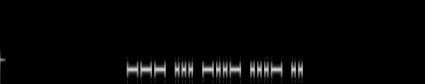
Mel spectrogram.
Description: Morse code, heard as a keyed tone, about 36 wpm, 690 Hz. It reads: OSXVI
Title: Code Groups - 5 Letters - 35wpm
